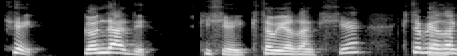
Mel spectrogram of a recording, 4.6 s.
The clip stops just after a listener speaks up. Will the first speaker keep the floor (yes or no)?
yes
